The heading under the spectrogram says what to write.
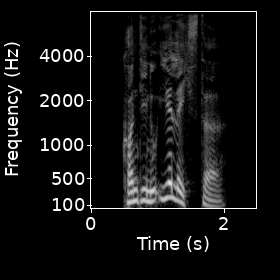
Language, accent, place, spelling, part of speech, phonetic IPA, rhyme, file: German, Germany, Berlin, kontinuierlichste, adjective, [kɔntinuˈʔiːɐ̯lɪçstə], -iːɐ̯lɪçstə, De-kontinuierlichste.ogg
- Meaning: inflection of kontinuierlich: 1. strong/mixed nominative/accusative feminine singular superlative degree 2. strong nominative/accusative plural superlative degree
